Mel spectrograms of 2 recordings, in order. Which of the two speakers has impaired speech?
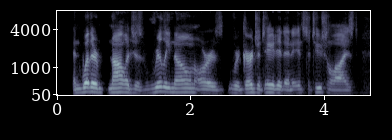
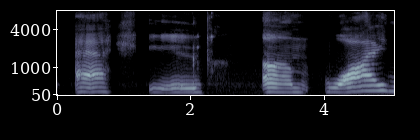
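The second: cerebral palsy.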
